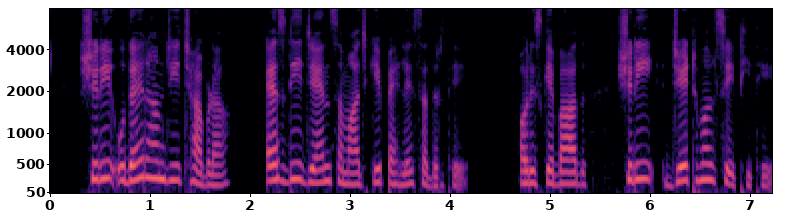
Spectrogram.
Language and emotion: Urdu, neutral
